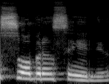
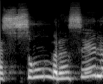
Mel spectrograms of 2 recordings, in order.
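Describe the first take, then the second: First: Sobrancelha with a clean "so"; no M sound: so-brancelha; oral first syllable. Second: Sobrancelha said as "sombrancelha"; nasal first syllable. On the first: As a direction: say sobrancelha starting on plain "so". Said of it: "certo é sobrancelha". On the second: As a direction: add an M sound: SOM-brancelha. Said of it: "o certo é sobrancelha ou". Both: Shown as a demonstration.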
